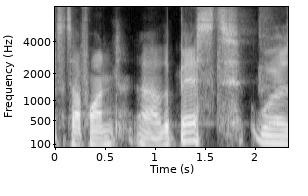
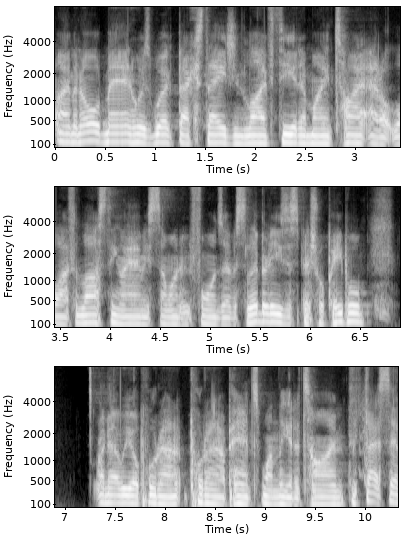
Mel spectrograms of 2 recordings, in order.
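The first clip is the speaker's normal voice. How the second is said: plain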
